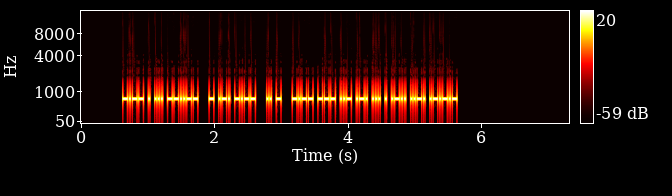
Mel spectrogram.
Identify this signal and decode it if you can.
Morse code, heard as a keyed tone, about 50 wpm, 700 Hz. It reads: YES, TRY IT YOURSELF.
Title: Sentences from Top 600 Words 50wpm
